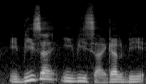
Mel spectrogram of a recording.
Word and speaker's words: Ibiza: Ibiza.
